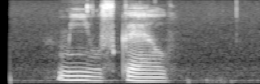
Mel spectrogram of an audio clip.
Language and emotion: Russian, neutral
